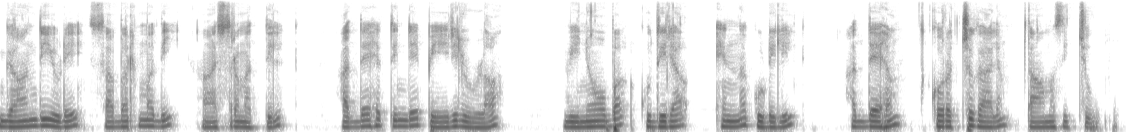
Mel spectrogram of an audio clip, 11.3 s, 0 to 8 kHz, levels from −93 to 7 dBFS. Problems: none marked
